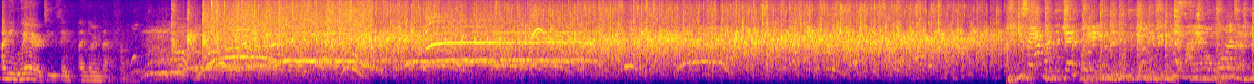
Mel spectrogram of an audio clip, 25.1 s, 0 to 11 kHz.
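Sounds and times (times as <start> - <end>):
audience applauding: 3.4 - 20.2
recorded music with heavy bass: 20.1 - 25.0.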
